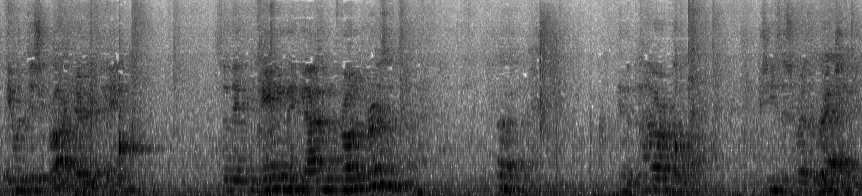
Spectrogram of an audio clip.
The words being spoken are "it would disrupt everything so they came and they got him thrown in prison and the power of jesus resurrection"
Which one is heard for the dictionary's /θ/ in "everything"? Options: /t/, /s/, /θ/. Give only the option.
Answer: /θ/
